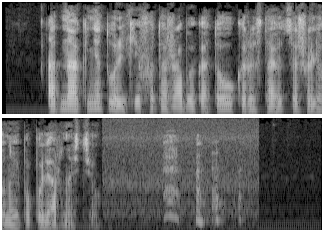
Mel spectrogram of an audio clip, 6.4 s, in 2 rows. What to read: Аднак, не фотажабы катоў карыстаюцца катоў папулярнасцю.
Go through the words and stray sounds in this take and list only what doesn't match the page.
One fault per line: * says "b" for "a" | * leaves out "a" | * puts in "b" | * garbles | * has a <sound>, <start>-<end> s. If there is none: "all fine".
* puts in "толькі"
* says "шалёнай" for "катоў"
* has a laugh, 4.8-5.7 s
